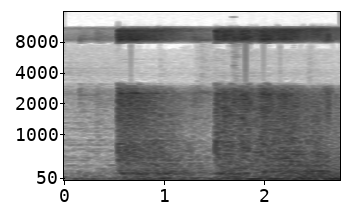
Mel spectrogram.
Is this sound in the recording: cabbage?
no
